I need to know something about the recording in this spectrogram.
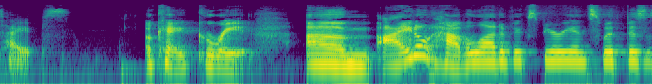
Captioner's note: none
